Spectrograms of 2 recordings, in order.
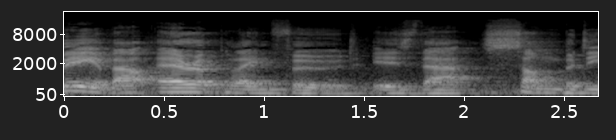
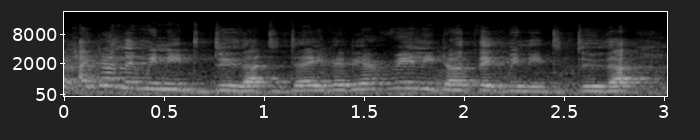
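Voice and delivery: lightly voiced partner; 7 semitones higher, faster than usual. Partner soothing the cook.

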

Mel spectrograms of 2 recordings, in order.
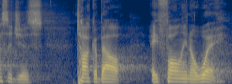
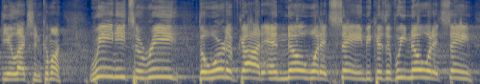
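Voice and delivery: loud, higher preaching shout; rally the congregation; 8 semitones higher, 6 dB louder than usual. Acted. Pastor urges the church to read the Word, preaching loud.

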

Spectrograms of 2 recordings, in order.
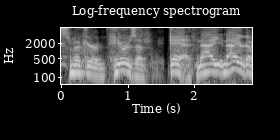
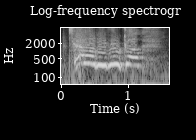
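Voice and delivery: high-pitched, drawn-out cheer; hyped cheering; 10 semitones higher, slower than usual. Real, not acted. A viewer urging Iruka on, hyped cheering. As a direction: egg the character on, pitched way up.

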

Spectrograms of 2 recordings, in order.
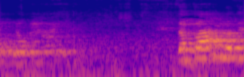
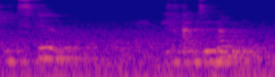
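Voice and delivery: much softer, near a whisper; hushed; 13 dB quieter than usual. Acted. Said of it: "whispered James".

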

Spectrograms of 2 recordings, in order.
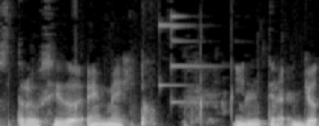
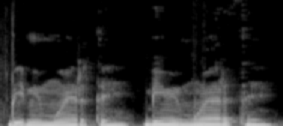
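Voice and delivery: dramatic slow; much slower than usual. Real, not acted. After near death in game.

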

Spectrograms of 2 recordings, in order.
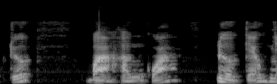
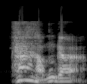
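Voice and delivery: high, loud command; shouted order; 7 semitones higher, 7 dB louder than usual. Acted. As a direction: bellow it at the bound husband. Wife orders bound husband to open mouth. (quát ra lệnh, giọng cao và to)

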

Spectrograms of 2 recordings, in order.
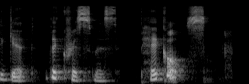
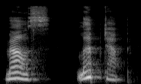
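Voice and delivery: plain reading voice

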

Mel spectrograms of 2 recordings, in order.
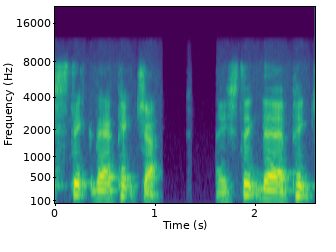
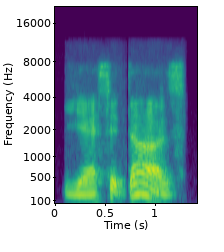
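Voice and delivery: ordinary delivery

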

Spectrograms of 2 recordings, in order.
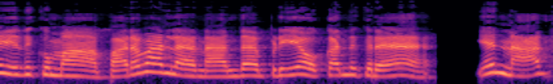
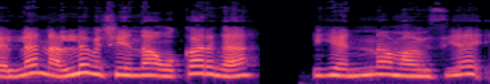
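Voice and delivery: ordinary talk

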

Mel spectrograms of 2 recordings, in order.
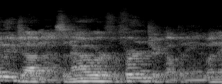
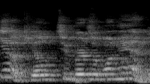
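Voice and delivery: lightly voiced confident lady customer, higher; higher, voicing the lady; 10 semitones higher than usual. Teller imitates customer mangling a saying, lightly voiced. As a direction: play the clueless customer, pitched up.

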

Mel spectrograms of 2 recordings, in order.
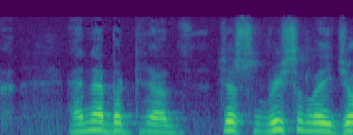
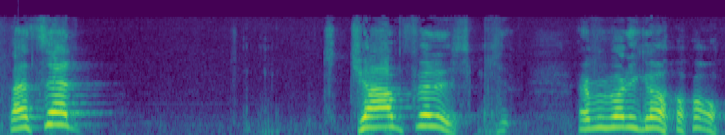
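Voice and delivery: loud, higher, calling it done; triumphant announcement; 6 semitones higher, 8 dB louder than usual. Retold or imitated. Producer telling the musicians the session is over, loud. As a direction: call out to the whole room that the job is done.

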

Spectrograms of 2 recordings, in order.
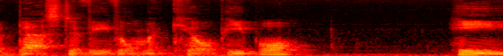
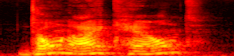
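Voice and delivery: bitter; 11 semitones higher, 8 dB louder, slower than usual. A narrator's reading. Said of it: "I asked bitterly".

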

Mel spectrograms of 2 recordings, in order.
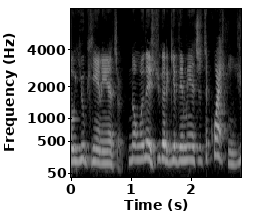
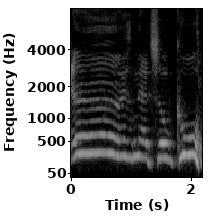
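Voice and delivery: sarcastic gush; 7 semitones higher, 5 dB quieter, much slower than usual. Acted. Sarcastic reaction to friend's boast.

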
